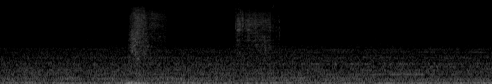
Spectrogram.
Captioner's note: zapping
